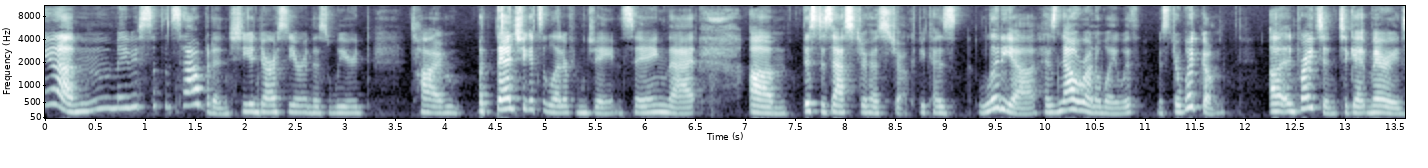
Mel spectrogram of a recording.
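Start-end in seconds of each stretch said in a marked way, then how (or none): 0.0-1.8 high, sing-song, knowing hopeful musing. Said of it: "so she's like".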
